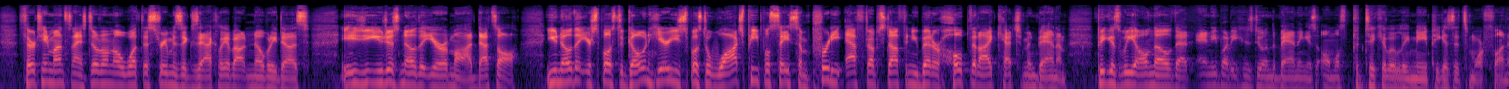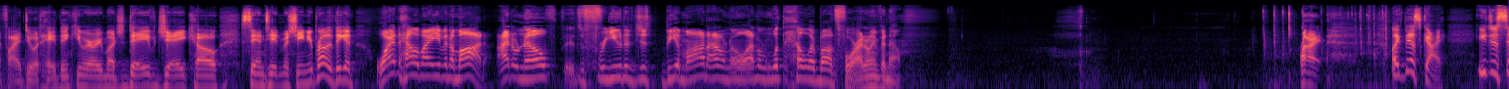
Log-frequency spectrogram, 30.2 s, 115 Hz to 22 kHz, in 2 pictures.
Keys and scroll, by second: 27.6 alt+{, 28.1 ctrl+c, 28.2-29.0 typing.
